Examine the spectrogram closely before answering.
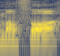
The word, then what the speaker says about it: Montfort: Don't pronounce the last letter unless there's a vowel following in the next word. It's about the only rule from French I remember. Which is why I keep saying Montfort and not Montfort.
